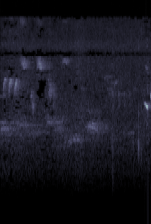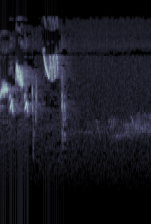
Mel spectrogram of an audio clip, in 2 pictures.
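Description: Birds chirping: faint scattered calls, then a louder run of quick, high chirps about three seconds in, ending with a downward-sweeping note just after four seconds.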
